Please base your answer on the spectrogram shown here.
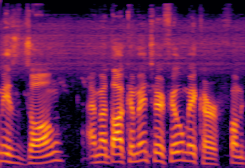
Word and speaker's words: Zhong: So it's Zhong, Zhong, Zhong. So it took me a while to come up with an acceptable pronunciation, and I don't even know if that's correct.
